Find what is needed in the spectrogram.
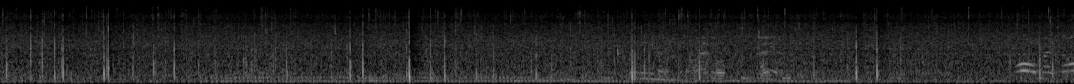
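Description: Rain falling on forest leaves: a steady patter with many scattered drops ticking sharply close by.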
